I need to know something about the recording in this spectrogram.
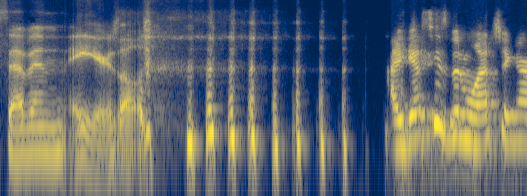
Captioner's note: laughing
